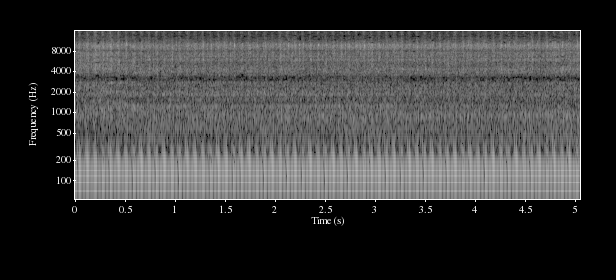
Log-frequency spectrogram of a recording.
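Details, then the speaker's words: 1982–83 Honda V45 Sabre V4 with carburetors, cold and warming up with heavy smoke: lumpy uneven idle with missing pulses; only cylinders 1 and 4 firing, 2 and 3 dead. "This one's not running. So we have, it's running on 2 cylinders right now. So we have 1 and 4. So something's going on with, what is that, 3 and 2?"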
